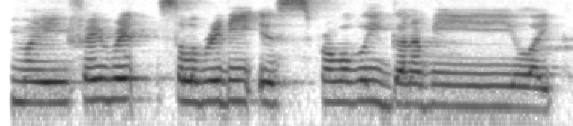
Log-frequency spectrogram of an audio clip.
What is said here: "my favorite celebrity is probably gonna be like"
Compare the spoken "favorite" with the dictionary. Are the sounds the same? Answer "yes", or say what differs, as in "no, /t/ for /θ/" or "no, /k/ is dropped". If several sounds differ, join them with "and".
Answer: yes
